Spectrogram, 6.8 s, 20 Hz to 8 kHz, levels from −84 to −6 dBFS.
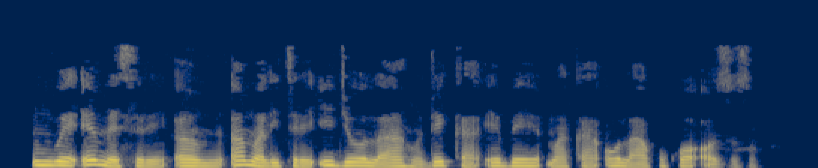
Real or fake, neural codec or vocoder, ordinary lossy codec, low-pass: real; none; MP3, 24 kbps; 7.2 kHz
